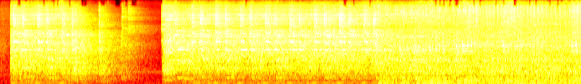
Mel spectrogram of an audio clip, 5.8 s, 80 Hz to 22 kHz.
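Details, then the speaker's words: 2004 Honda 400EX single-cylinder quad, after carb clean, valve adjustment, new coil, boot and spark plug: starts and runs rough, blubbering and popping under throttle, bogging and backfiring like crazy; coil was not the problem, fault still unresolved. "I can hear backfiring like crazy. Yeah, I don't think the coil was a problem. Still doing the exact same thing."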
